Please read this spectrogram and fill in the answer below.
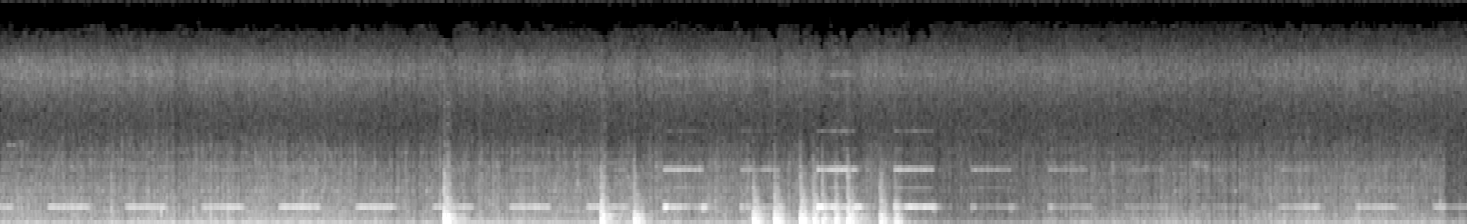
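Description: Truck's back-up alarm beeping steadily, about one and a half beeps a second, while the truck reverses with a flatbed trailer in tow, its engine running low underneath. A run of sharp clunks and knocks comes through the middle.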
